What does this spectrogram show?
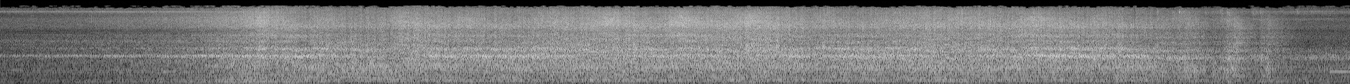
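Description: A limited express electric train runs through the station at speed without stopping. Its wheel and rail noise swells over about two seconds, holds steady and loud for about nine, then dies away near the end with a few last clicks.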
